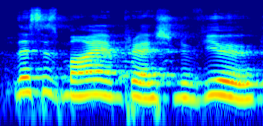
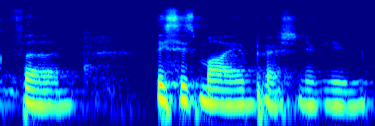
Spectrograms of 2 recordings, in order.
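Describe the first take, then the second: First: Louder retaliatory announcement; comeback impression lead-in. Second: Soft, lower setup voice; friend's lead-in. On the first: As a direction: throw the setup back at the friend, louder. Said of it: "still not getting that Cockney accent". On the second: Retold or imitated. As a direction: quietly announce the impression, as the friend would. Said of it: "She's always like".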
